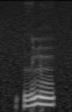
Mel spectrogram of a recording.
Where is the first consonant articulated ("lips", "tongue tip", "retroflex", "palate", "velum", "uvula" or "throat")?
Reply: throat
